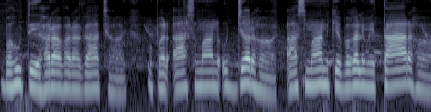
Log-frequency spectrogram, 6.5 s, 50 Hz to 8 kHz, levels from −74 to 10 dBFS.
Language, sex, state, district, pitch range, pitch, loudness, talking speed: Magahi, male, Bihar, Samastipur, 145-165 Hz, 155 Hz, -23 LUFS, 130 wpm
